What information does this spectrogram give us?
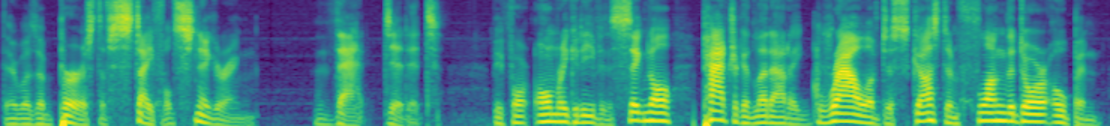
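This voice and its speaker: A man's voice: fairly low pitch, lively intonation, normal speed, pushed and bright, dry recording, clean studio sound. A man giving a dramatic, suspenseful storybook narration in a theatrical manner.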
